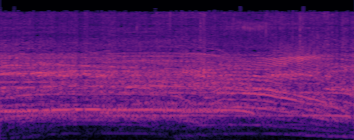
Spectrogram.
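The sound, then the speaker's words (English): A live audience at the Ybor City Improv in Tampa, Florida, at a Doug Loves Movies show cheers and whoops loudly and continuously, a dense wash of shouts and high-pitched hollers with no pauses, sustained at full volume. “Wow. Hot crowd, literally and figuratively. Very hot crowd.”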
